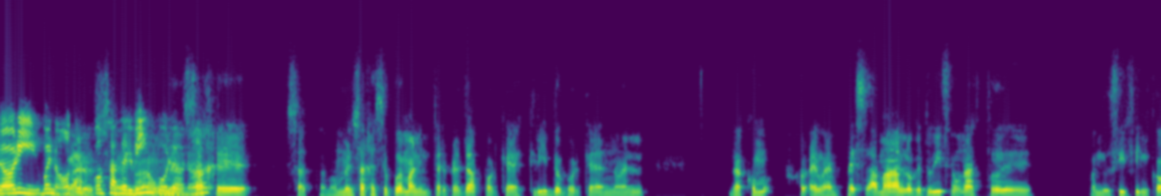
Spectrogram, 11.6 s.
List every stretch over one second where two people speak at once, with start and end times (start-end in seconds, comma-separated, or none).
0.6-2.2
